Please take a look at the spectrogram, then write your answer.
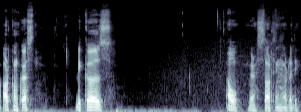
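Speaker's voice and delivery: usual speaking voice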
